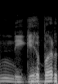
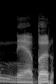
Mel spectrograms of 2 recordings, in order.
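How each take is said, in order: First: It has a hard g sound in the middle. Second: It has no g sound in the middle. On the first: The speaker calls it wrong. "यह निगेबर नहीं होता" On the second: The speaker calls it right. "नेबर होता है"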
